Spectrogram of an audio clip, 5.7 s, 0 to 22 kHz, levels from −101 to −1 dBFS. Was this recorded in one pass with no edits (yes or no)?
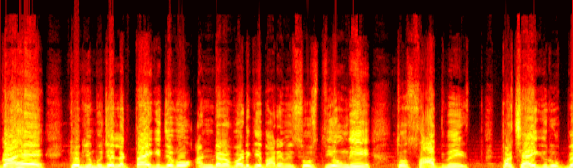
yes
